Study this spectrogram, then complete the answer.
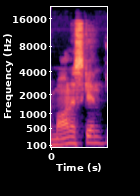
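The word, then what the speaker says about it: Måneskin: uh what I went to Manis skin recently or monuskin I think is better way pronouncing it have you you guys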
